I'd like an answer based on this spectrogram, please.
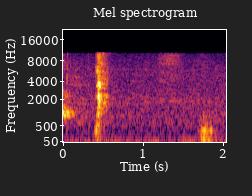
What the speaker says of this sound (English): You can probably hear that yappy little shit of a dog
